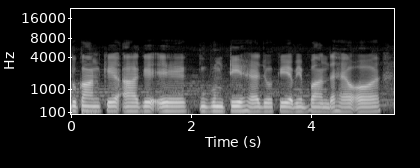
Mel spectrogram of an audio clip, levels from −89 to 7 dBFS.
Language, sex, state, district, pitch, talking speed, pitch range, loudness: Hindi, male, Jharkhand, Deoghar, 135 Hz, 135 wpm, 125-135 Hz, -17 LUFS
